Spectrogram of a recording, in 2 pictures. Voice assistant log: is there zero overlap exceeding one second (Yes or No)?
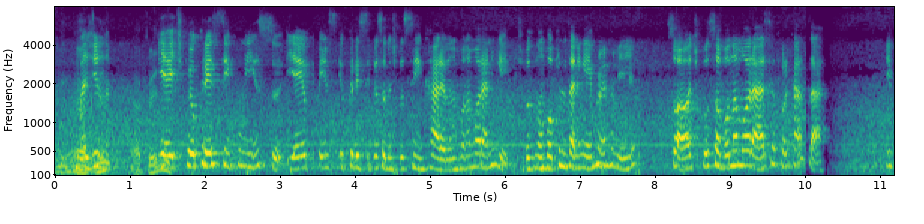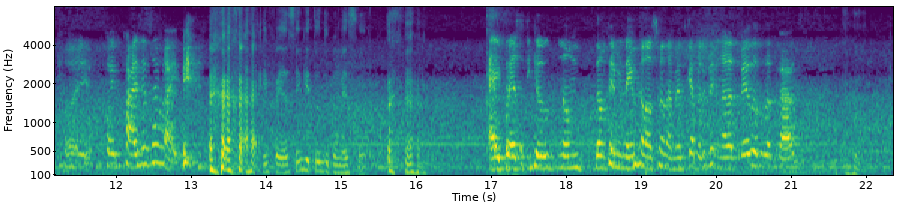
Yes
